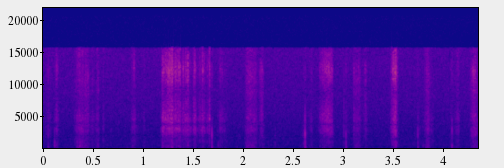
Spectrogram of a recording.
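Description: A white gel pen writes on a black paper sheet, scratching across it. Short bright scrapes and taps rise and fall over a faint low hum. A denser burst of scratching comes about a second in.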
